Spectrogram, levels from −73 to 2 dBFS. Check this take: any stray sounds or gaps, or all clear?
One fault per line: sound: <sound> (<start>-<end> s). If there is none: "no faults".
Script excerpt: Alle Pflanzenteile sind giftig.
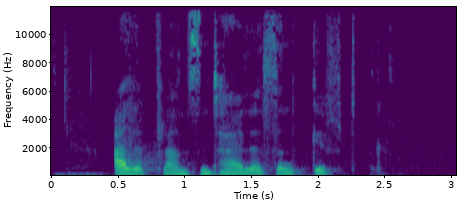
sound: dropout (2.3-2.4 s)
